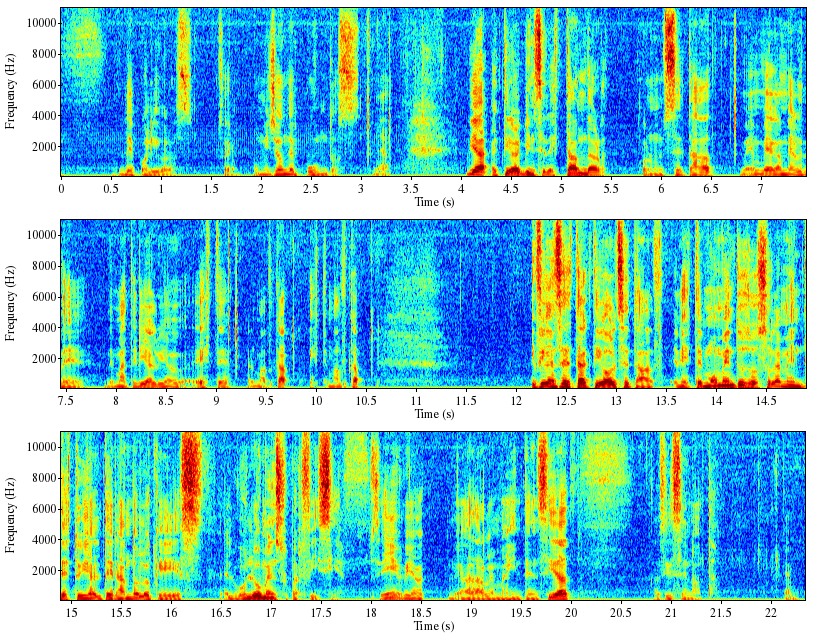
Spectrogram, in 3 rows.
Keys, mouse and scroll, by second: 1.5 double click, 15.5 ctrl+z, 15.8-17.2 typing, 17.9 ctrl+z, 21.7 ctrl+z.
